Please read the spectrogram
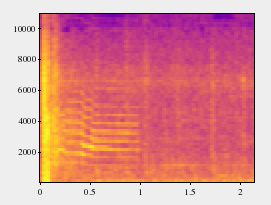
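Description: A dog gives a high-pitched yelp while fighting another dog, lasting about a second and falling slightly in pitch. A sharp crack sounds at its start.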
